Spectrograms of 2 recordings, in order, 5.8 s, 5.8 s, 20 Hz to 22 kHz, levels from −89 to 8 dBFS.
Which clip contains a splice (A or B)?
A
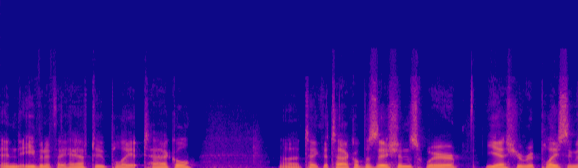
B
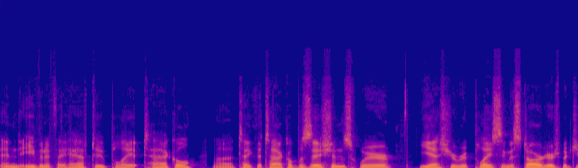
B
